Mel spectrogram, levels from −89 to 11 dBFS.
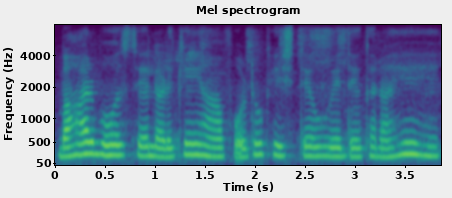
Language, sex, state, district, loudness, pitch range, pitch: Hindi, female, Madhya Pradesh, Bhopal, -17 LUFS, 190-225 Hz, 205 Hz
